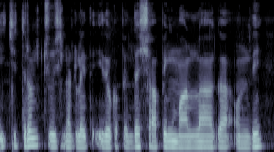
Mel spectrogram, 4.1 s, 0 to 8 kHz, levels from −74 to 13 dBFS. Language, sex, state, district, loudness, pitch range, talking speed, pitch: Telugu, male, Telangana, Hyderabad, -15 LUFS, 115-125 Hz, 130 wpm, 115 Hz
